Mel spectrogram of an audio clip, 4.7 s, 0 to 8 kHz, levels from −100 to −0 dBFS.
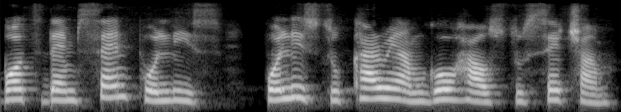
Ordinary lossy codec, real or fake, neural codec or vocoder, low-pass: AAC, 48 kbps; fake; autoencoder, 48 kHz, 128 numbers a frame, DAC-VAE, trained on Japanese speech; 7.2 kHz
